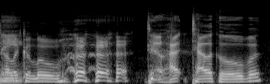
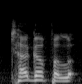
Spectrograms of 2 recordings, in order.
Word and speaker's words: Tagovailoa: I don't even know how to say his name. Talakalova. Oh, now you done messed me up. I said it right the first time. Tagovailoa. Tua Tagovailoa.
